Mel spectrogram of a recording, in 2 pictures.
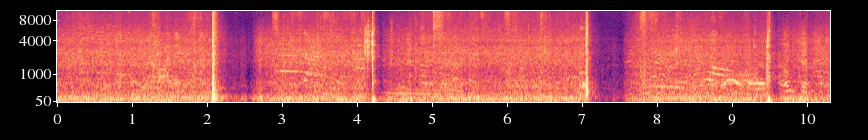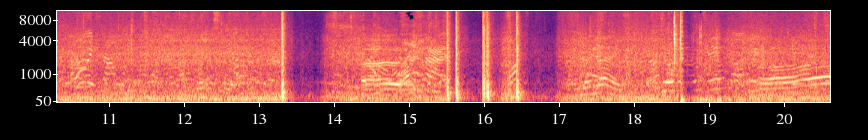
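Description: Rockets whistle as they shoot up.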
